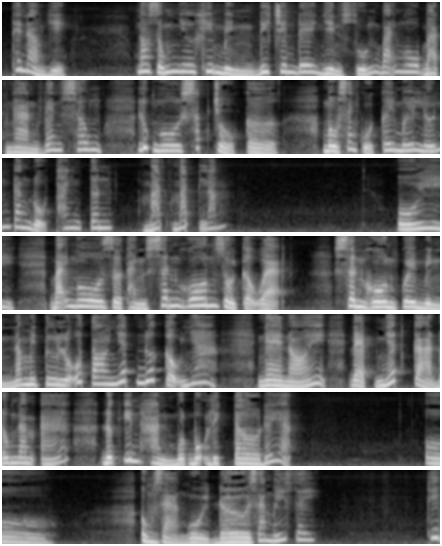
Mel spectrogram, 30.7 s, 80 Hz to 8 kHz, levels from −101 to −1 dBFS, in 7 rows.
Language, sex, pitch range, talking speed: Vietnamese, female, 175-245 Hz, 170 wpm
